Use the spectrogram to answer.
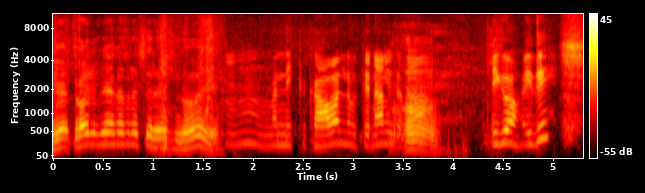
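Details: Adult speaker, Telugu; ordinary speech.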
